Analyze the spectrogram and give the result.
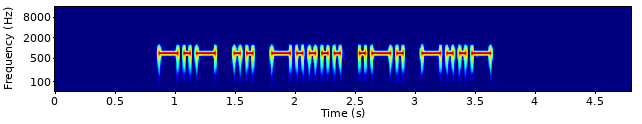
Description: Morse code, heard as a keyed tone, about 23 wpm, 700 Hz. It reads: KI6RX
